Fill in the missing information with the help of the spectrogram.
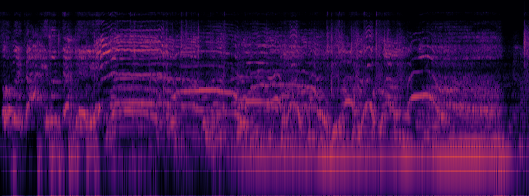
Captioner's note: cheering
